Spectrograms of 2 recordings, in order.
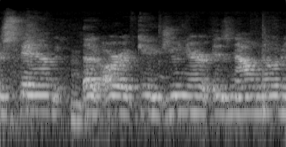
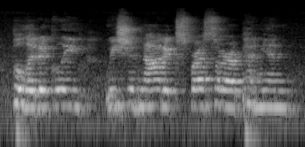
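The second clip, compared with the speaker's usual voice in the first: ordinary talk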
